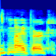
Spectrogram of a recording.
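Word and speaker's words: Meiburg: Am I pronouncing her last name correctly, by the way? Mayberg.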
